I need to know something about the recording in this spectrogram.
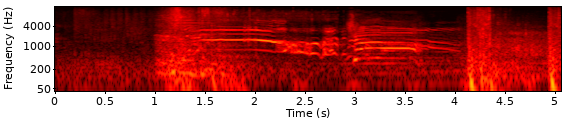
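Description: A young woman screams in distress.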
